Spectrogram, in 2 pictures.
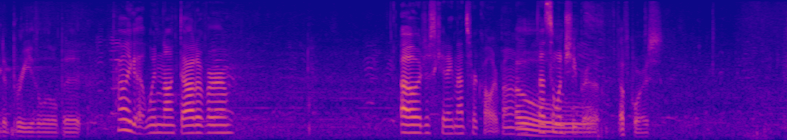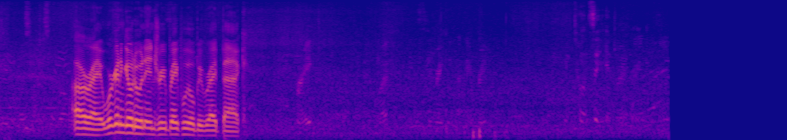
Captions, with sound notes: to breathe a little bit. Probably got wind knocked out of her. Oh, just kidding. That's her collarbone. Oh. That's the one she broke. Of course. All right, we're going to go to an injury break, but we'll be right back. [CHATTER]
